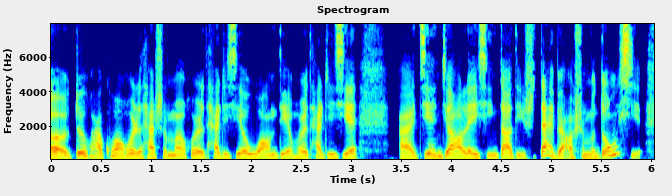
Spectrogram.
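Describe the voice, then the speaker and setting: In a very clean recording with a silent background, a woman of medium pitch talks very fast with fairly even intonation. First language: non-English (speaking Chinese). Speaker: podcast co-host. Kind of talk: casual chat.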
